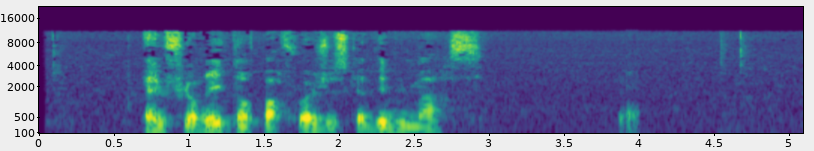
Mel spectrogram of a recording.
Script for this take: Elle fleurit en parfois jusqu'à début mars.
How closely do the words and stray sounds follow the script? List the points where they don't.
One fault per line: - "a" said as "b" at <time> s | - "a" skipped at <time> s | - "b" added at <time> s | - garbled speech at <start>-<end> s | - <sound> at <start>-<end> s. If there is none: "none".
- laugh at 3.9-4.0 s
